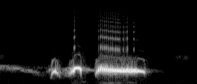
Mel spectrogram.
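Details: Spotted dove cooing to call a rival wild bird: a soft low slide, then a short rising coo and a long, loud, steady purring coo, all low and mellow, in quiet surroundings.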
